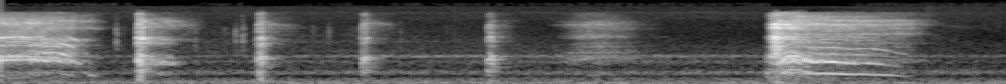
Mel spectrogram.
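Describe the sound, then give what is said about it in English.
A run of short, dry coughs in a loose rhythm, followed by a longer, rougher cough with a strained, voiced edge. Fairly clear, with no talking. “You wait for a moment and hear a cough from ….”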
